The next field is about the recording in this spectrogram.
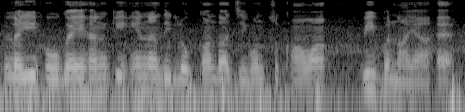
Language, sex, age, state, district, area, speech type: Punjabi, female, 60+, Punjab, Mohali, urban, spontaneous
